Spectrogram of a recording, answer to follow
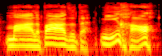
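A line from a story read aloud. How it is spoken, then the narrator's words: Laughing reply. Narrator (Chinese): 乐敏也笑回一句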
